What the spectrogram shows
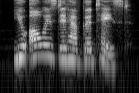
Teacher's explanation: notice the stress on did which uses to emphasize the fact that Julia does have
